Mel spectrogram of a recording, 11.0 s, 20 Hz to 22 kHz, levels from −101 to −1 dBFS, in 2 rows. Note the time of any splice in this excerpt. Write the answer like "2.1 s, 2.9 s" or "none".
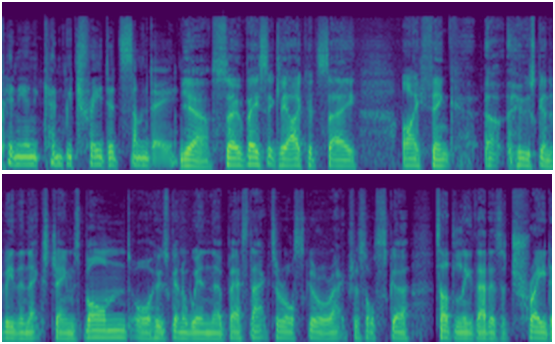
9.8 s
